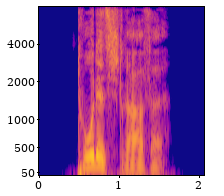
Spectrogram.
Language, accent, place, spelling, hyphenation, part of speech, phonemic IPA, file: German, Germany, Berlin, Todesstrafe, To‧des‧stra‧fe, noun, /ˈtoːdəsˌʃtʁaːfə/, De-Todesstrafe.ogg
- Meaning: capital punishment, death penalty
